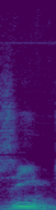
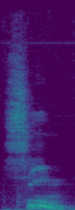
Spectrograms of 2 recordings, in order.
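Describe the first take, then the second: First: The word starts with a buzzing Z sound. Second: The word starts with a hissing S sound. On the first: The speaker calls it wrong. "No, that's not the same as a Z" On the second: The speaker calls it right. "it's seem"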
